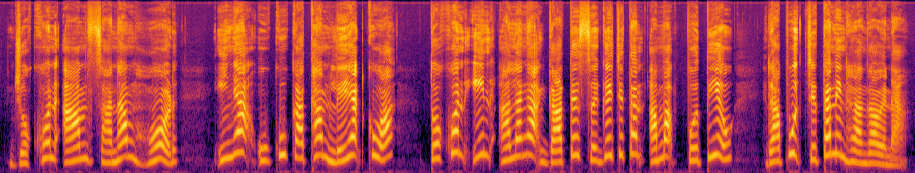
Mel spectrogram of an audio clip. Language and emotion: Santali, angry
